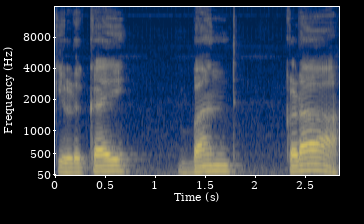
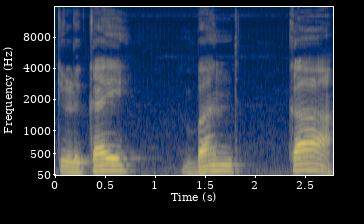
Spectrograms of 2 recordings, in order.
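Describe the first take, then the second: First: The final ending is said in full as kra. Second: The final ending is shortened to ka. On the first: This is the full careful form. "कड़ा will become का" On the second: This is how native speakers say it. "नेटिव speakers speak"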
